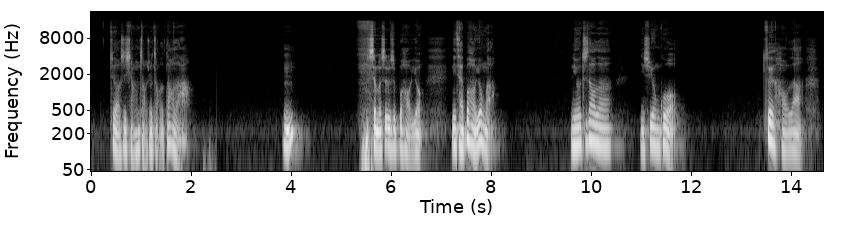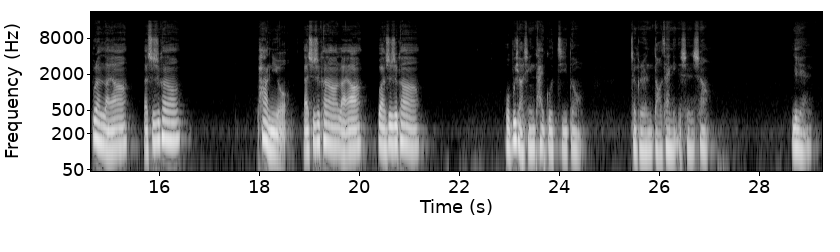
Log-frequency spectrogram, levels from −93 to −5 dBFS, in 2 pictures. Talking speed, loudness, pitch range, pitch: 170 characters per minute, -24 LUFS, 110-130 Hz, 120 Hz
